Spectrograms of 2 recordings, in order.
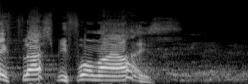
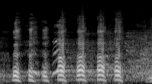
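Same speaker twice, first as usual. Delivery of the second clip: short burst of shuddering sob gasps; mock crying that won't stop; exaggerated juddering sniffly breaths; hitching sobs; 4 dB quieter than usual. Shown as a demonstration. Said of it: "'cause you start doing".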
